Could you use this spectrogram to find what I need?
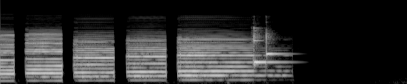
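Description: A piano plays a few short notes, one after another.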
